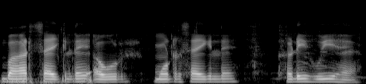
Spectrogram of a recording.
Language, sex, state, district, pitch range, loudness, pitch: Hindi, male, Uttar Pradesh, Saharanpur, 120-130 Hz, -21 LUFS, 125 Hz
